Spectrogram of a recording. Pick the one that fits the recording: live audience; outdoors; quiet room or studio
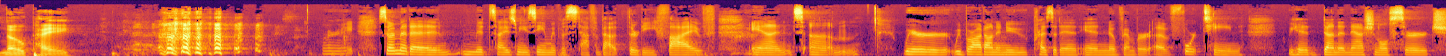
live audience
